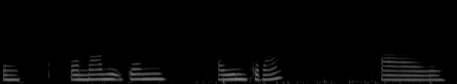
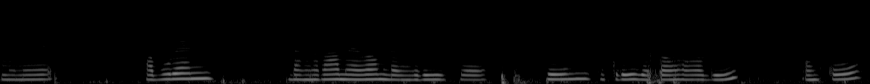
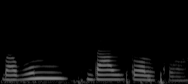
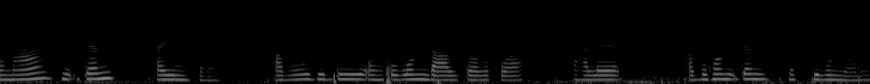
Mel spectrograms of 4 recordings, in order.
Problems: low volume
